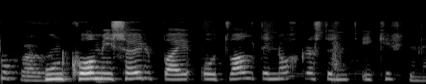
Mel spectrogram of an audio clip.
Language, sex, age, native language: Icelandic, male, 11, Icelandic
